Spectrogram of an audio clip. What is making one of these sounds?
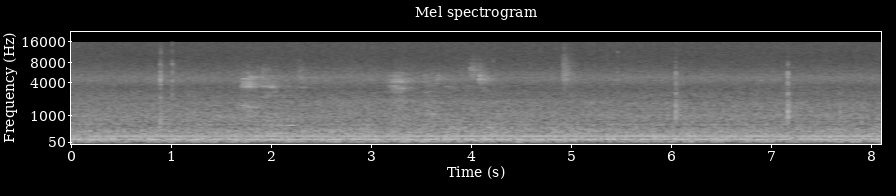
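Game sounds play quietly from a television loudspeaker.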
